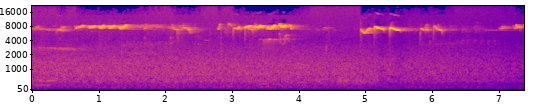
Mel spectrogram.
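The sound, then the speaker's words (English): High, thin bird calls, heard in the morning through an opened window, come in three short bursts a couple of seconds apart over a steady wash of outdoor background hiss, fairly quiet. “I'll just open the window to see if the birds have woken up yet.”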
